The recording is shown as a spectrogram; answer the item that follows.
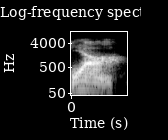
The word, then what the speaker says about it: Yah: And the first syllable of the Yud He Vav He is Yah.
